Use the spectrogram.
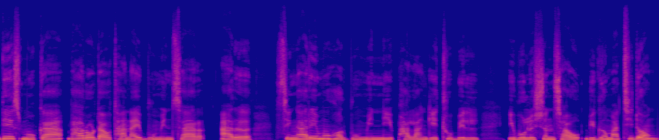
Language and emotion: Bodo, neutral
